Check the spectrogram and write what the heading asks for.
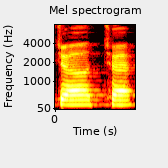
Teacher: च वर्ग के जितने भी आपके व्यंजन है यह सभी आपके इनका उच्चारण स्थान तालु है · च, छ, ज ये सब तालु के अंतर्गत आते हैं, क्योंकि आपकी जीभ ऊपर तालु में टच हो रही है। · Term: तालव्य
